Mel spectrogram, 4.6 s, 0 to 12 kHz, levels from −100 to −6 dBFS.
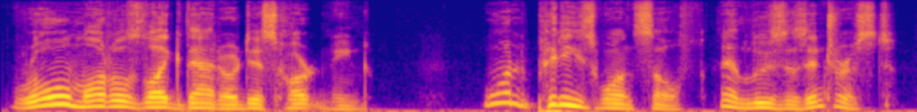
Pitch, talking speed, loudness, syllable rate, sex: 145 Hz, 155 wpm, -17 LUFS, 6.5 syllables/s, male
